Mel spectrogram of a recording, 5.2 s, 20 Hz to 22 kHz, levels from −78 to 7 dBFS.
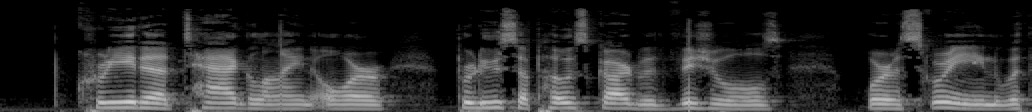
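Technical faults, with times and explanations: Throughout: MP3 compression at about 64 kbps, likely, gives plainly audible swirly, watery speech with treble cut off and weak detail flickering between frames.
0.89 s, 2.49–2.52 s and 4.86 s: corrupt frame decoded. Damaged frames were played anyway, putting energy at wrong frequencies: a faint blip at 0.89 s, louder chirps near about −15 and −20 dBFS.
1.4 s, 2.64 s, 3.44 s and 4.6 s: dropped buffer (overrun). Each is a jump with the speech skipping ahead by roughly 40 ms, with no gap, likely as unread samples were overwritten.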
